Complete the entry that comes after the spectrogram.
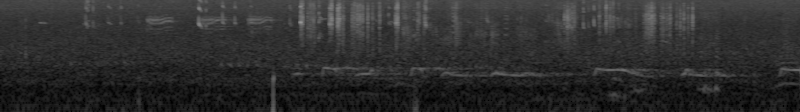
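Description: A bird hooting: a series of short, clear, low notes, each dipping slightly at its end, repeating about once or twice a second from about three seconds in. Underneath is a steady hiss with scattered high chips.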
